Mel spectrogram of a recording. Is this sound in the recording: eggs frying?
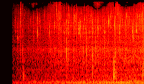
yes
